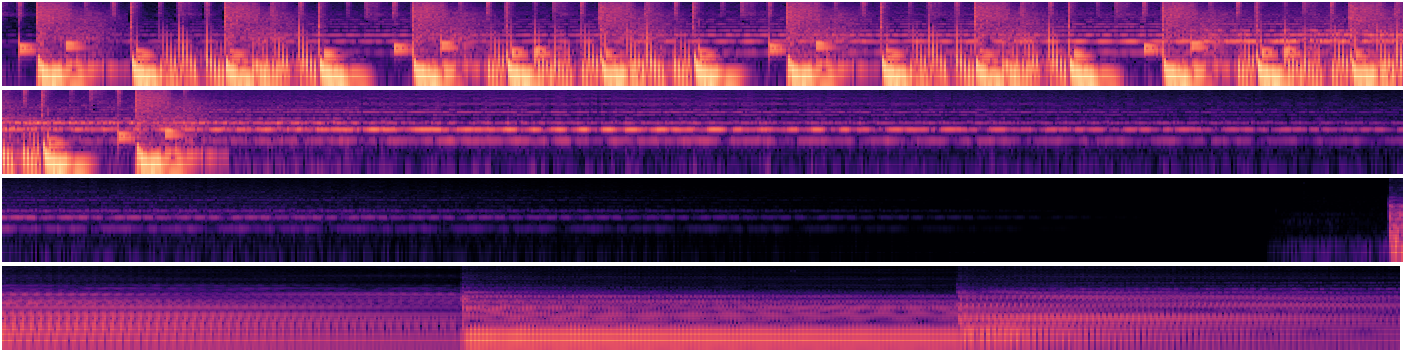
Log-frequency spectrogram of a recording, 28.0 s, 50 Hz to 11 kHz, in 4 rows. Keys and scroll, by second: 25.4 ctrl+t.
